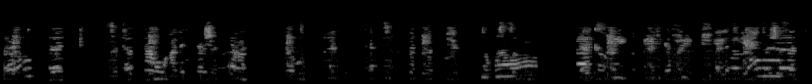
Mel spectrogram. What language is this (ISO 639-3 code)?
swa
